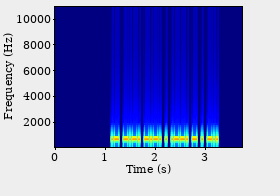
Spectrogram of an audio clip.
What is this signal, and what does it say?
Morse code, heard as a keyed tone, about 40 wpm, 700 Hz. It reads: ACCEPTED
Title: ED Suffix - Top 100 Words with Base Words 40wpm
